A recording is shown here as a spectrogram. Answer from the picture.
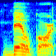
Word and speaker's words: Bellgardt: I want the introduce director and writer ryan Belgard and hopefully I pronounced your last name correctly right yes you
